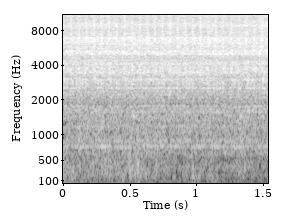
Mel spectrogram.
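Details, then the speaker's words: VAZ 21093 1.5 engine at cold idle, before trying Suprotec: fast, even light ticking in time with the engine from loose tappet cups in the head; the knock goes away when warm. "и стаканчики там играют сейчас она нагреется стук сразу же уйдёт"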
